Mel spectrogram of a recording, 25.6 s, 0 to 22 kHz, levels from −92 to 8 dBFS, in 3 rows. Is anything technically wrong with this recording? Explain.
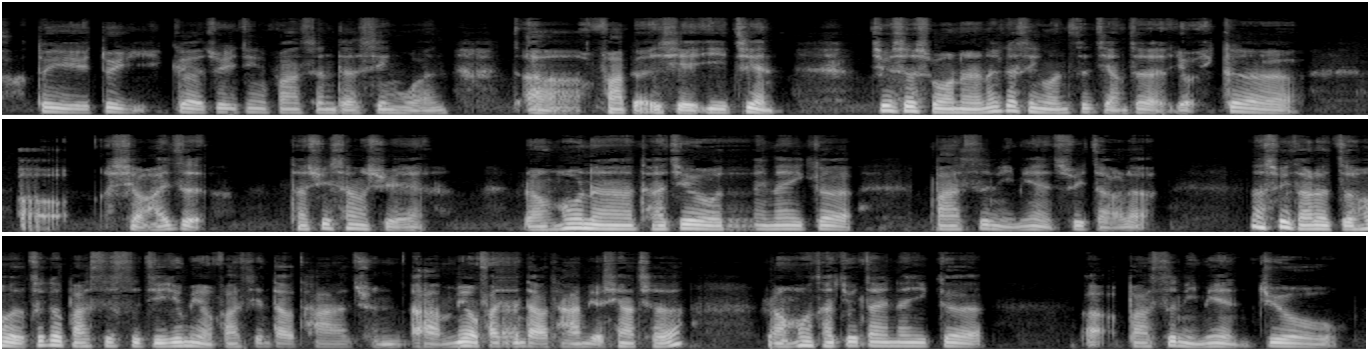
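Yes. The speech has AAC frame loss with concealment at 3.47–3.63 s, 8.08–8.79 s, 13.06–13.30 s and 20.19–20.29 s. Each time, the decoder replaces missing blocks by reusing the last good spectrum with altered phase or interpolated energy, so the gaps sound smeared, noisy or phasey rather than silent. The 8.08 s event is scattered, totalling about 341 ms over 683 ms, and its longest run is roughly 100 ms. The other gaps are about 128, 171 and 85 ms.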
